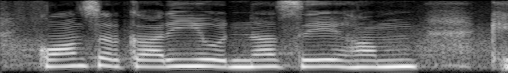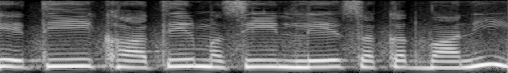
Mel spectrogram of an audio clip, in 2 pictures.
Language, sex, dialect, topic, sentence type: Bhojpuri, female, Western, agriculture, question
